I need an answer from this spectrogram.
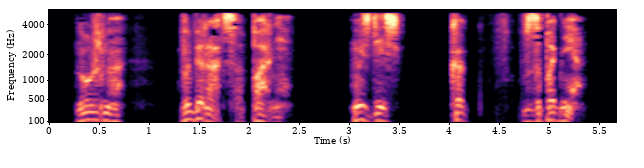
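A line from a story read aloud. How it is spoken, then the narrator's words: Hoarse. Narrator (Russian): хрипло сообщил Еремин бойцам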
